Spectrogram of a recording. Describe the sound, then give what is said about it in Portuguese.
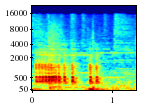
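A short mechanical creaking and ratcheting as an electric fan is moved, with a few squeaky clicks in quick succession and no talking. “Coisa o ventilador aqui.”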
